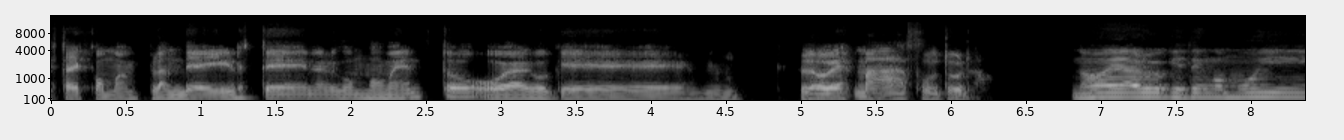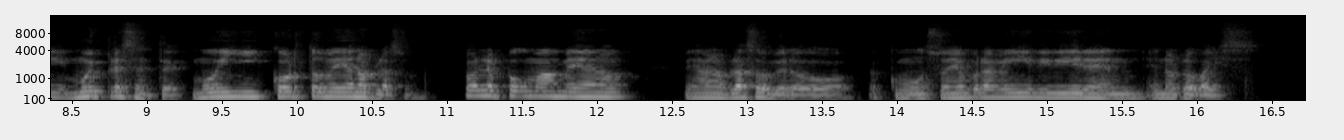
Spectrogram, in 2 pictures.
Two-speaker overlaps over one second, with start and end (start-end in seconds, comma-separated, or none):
none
